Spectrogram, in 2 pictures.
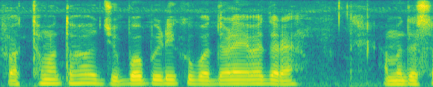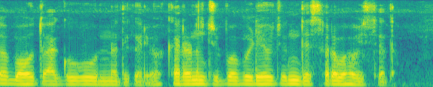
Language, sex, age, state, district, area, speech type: Odia, male, 18-30, Odisha, Jagatsinghpur, rural, spontaneous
